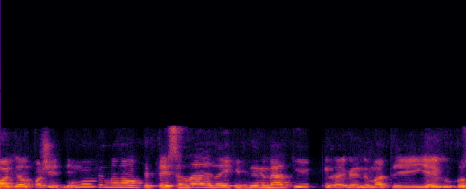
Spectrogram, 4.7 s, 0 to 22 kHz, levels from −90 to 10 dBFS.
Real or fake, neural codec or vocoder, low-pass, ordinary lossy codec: fake; codec, 16 kHz, 2 kbps, X-Codec, HuBERT features, trained on balanced general audio; 7.2 kHz; AAC, 48 kbps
